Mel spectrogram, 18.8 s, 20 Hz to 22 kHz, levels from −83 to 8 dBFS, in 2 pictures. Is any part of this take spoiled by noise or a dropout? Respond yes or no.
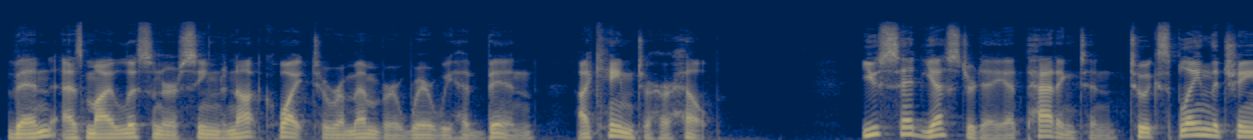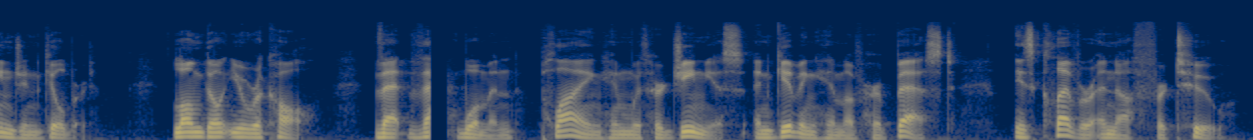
yes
